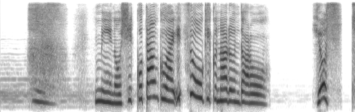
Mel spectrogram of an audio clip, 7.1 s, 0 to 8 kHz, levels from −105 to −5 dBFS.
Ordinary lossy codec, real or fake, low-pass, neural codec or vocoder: none; fake; 7.2 kHz; codec, 44.1 kHz, 3.4 kbps, Pupu-Codec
